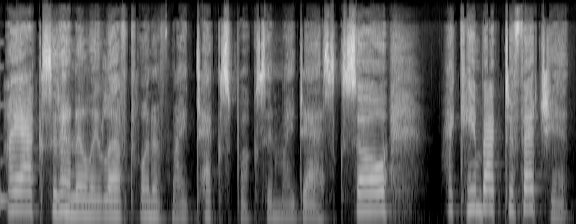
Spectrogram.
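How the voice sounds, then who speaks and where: Lady doing shy anime game schoolgirl, high voice, swoopy, hesitant and polite. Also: expressive, brisk, no echo, lightly acted. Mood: gentle. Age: young adult. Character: shy, flustered, kindly teenage girl student. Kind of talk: English anime-style game voice acting.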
